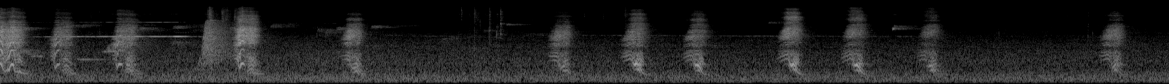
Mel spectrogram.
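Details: Male Satin bowerbird calling to a female at O'Reilly's Rainforest Retreat, recorded on a Panasonic Lumix GH5s: harsh, broadband rasping notes repeated irregularly about every half second to second, loudest early, then spaced bursts.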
